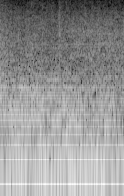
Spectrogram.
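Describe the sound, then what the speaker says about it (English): Rain falls steadily in a survival video game, a constant hiss of drops with no breaks, quiet and even throughout the short stretch. "Nope, getting rainy."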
